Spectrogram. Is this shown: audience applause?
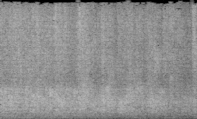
yes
